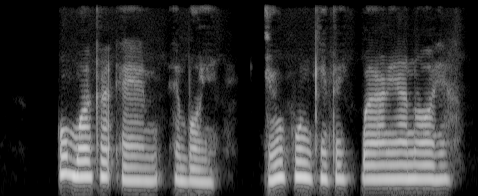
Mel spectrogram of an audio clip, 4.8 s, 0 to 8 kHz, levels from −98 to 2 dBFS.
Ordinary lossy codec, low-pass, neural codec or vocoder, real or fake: none; 7.2 kHz; codec, 16 kHz, 6 kbps, DAC; fake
